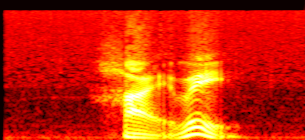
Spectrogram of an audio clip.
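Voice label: "haiwei", Chinese; doi dau giong; giao trinh 301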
